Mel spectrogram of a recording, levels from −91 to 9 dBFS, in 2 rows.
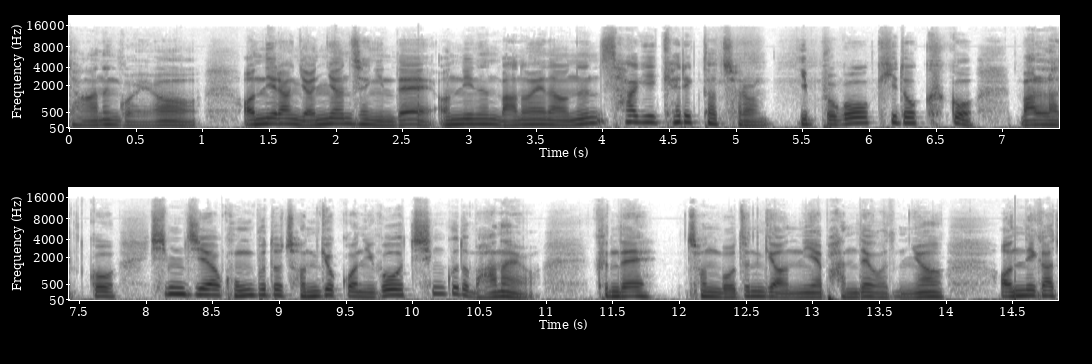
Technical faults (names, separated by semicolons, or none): audio missing between chunks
